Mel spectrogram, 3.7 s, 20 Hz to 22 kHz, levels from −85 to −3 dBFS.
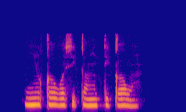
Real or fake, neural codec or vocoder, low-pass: real; none; 7.2 kHz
